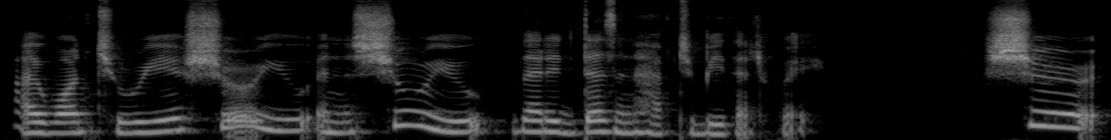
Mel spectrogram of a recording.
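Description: A woman's voice: on the high side, vocal fry, a little mellow. A woman hosting a podcast, giving encouraging, reassuring advice in a solo talk. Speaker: podcast host.

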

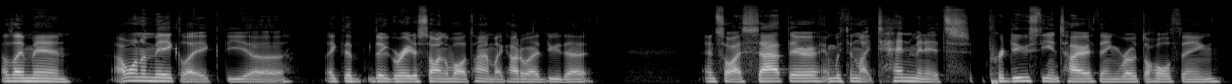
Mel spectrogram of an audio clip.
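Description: A man's voice: medium pitch, steady tone, moderate pace, clean tone, no room sound. A young man hosting a casual podcast in a home studio, teasing his guest and slipping into mock-formal speeches. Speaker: podcast host.

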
